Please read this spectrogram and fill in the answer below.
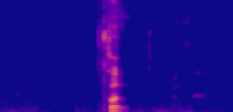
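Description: A man's voice saying one short word, 'tayyib' ('OK'), about a second in; the rest is near silence.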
